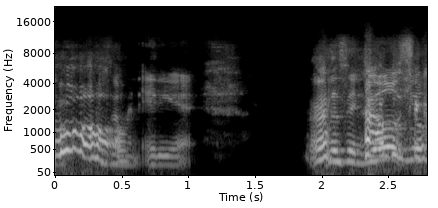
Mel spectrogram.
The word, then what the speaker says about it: LYNQ: The next one I have is called Link, and it's spelled really cute. It's LYNQ.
